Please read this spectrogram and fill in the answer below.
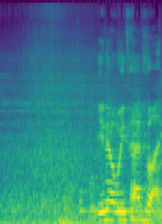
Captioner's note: whoosh; dramatic music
